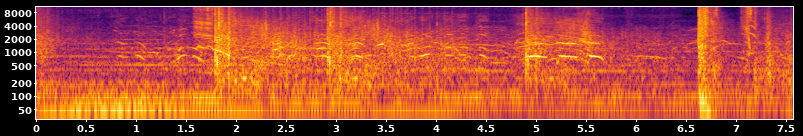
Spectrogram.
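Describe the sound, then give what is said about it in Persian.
Gunfire aimed at people: a few sharp, cracking shots burst out at uneven intervals over a constant dense rumble of noise, with voices mixed in. “وایسا وایسا، دارن به مردم شلیک میکنن. چرا دارن به اونو شلیک میکنن؟”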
